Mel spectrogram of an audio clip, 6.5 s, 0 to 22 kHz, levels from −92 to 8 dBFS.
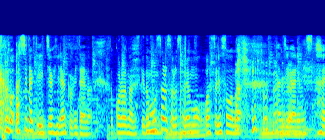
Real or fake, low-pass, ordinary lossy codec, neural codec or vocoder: real; none; none; none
